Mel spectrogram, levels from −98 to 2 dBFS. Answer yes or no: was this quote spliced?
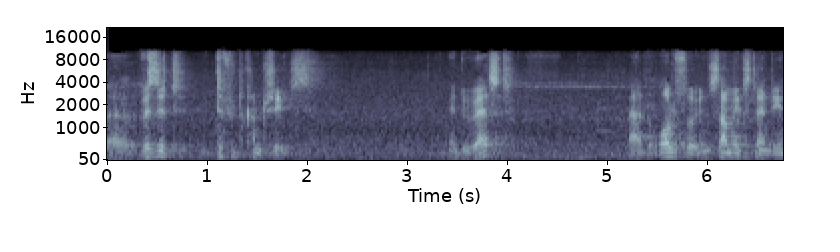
no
